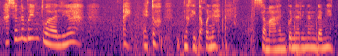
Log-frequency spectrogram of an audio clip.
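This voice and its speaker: An actress playing a devoted young daughter, earnest and caring in a radio drama. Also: female voice, on the high side, sing-song, a little fast, background noise. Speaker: voice actor.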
